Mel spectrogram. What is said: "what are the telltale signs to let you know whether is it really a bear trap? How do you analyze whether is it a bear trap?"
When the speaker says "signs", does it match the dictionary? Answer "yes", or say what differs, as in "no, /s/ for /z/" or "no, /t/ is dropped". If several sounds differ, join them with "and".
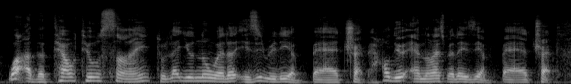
no, /z/ is dropped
